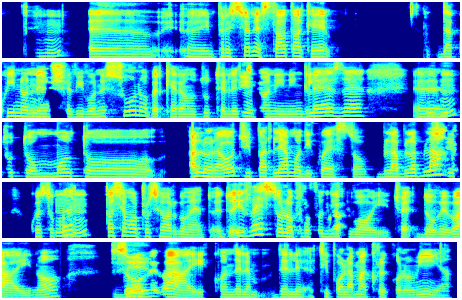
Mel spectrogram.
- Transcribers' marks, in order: unintelligible speech
- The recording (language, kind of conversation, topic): Italian, unstructured, Come pensi che la scuola possa migliorare l’apprendimento degli studenti?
